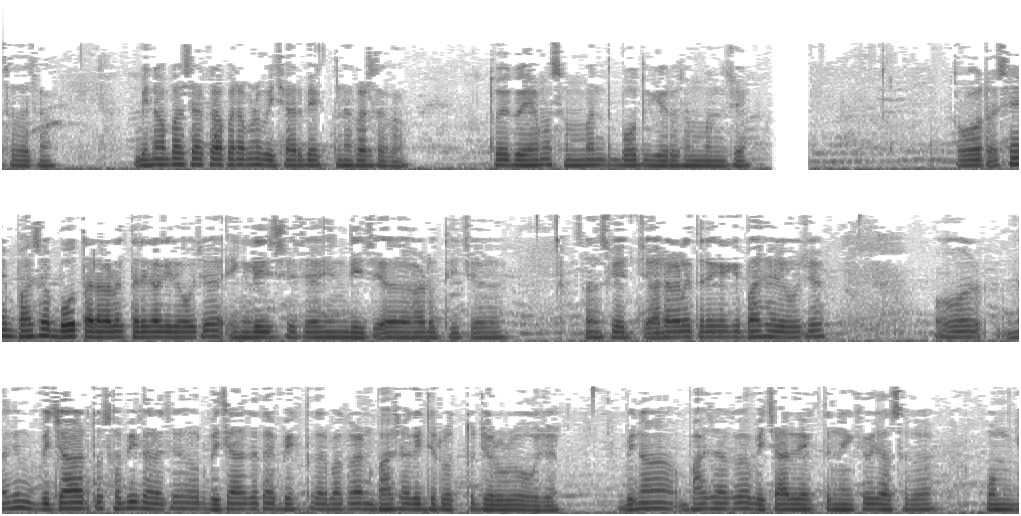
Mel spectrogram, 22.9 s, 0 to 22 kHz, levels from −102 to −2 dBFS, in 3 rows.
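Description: MP3 compression throughout: nothing above 8 kHz, with watery, swirling speech and chirpy s sounds, likely from a starved encoder; the heavy damage fits roughly 24 kbps.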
